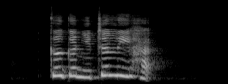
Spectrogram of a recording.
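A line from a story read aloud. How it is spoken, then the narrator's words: Tearful, shrill. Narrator (Chinese): 弟弟泪流满面的尖声说道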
